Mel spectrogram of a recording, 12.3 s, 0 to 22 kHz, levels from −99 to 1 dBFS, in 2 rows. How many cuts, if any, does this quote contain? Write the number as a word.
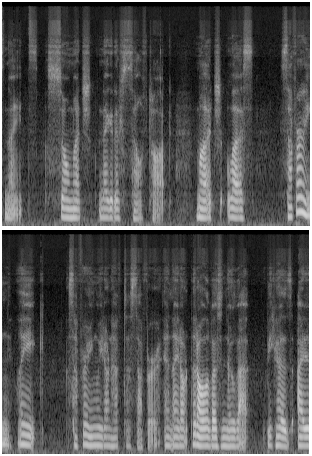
four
